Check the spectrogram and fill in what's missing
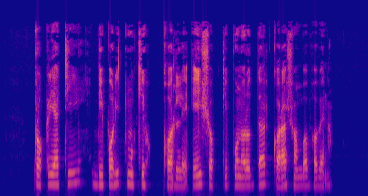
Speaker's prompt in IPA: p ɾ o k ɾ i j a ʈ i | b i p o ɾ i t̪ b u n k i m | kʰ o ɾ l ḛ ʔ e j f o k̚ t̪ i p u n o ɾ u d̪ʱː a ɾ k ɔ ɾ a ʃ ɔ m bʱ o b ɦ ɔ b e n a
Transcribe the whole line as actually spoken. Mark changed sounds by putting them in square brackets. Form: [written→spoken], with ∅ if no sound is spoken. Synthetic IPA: p ɾ o k ɾ i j a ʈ i | b i p o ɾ i t̪ [b→m] u [n→∅] k i [m→∅] | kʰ o ɾ l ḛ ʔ e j [f→ʃ] o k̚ t̪ i p u n o ɾ u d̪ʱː a ɾ k ɔ ɾ a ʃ ɔ m bʱ o b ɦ ɔ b e n a

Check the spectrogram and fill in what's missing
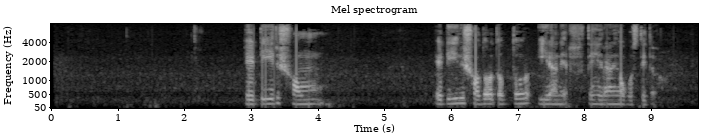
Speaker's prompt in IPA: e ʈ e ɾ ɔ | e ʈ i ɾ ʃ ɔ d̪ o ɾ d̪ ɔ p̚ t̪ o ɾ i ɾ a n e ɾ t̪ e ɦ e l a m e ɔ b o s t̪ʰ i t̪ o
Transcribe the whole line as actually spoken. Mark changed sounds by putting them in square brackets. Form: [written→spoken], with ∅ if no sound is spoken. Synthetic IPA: e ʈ [e→i] ɾ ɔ | e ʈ i ɾ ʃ ɔ d̪ o ɾ d̪ ɔ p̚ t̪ o ɾ i ɾ a n e ɾ t̪ e ɦ e [l→ɾ] a [m→n] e ɔ b o s t̪ʰ i t̪ o

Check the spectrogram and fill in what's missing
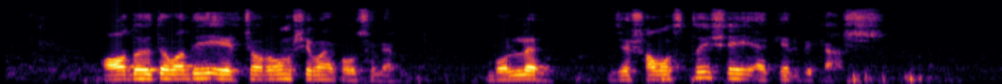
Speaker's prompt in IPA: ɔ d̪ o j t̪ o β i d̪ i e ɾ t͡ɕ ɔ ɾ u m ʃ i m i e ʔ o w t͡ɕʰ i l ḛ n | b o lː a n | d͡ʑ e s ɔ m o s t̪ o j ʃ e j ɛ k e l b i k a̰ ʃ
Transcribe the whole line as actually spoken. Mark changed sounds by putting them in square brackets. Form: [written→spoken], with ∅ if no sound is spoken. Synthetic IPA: ɔ d̪ o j t̪ o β [i→a] d̪ i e ɾ t͡ɕ ɔ ɾ [u→o] m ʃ i m [i→a] e [ʔ→p] o w t͡ɕʰ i l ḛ n | b o lː [a→e] n | d͡ʑ e [s→ʃ] ɔ m o s t̪ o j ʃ e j ɛ k e [l→ɾ] b i k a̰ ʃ

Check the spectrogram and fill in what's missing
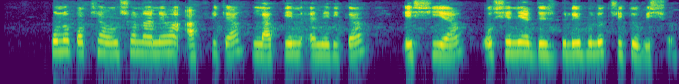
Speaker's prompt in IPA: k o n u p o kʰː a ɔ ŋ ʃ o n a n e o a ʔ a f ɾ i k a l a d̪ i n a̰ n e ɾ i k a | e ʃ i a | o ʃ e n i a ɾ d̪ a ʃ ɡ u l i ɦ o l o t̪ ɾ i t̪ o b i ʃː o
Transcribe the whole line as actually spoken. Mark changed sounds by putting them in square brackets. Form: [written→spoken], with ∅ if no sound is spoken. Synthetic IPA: k o n [u→o] p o kʰː [a→e] ɔ ŋ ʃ o n a n e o a ʔ a f ɾ i k a l a [d̪→t̪] i n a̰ [n→m] e ɾ i k a | e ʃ i a | o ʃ e n i a ɾ d̪ [a→e] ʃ ɡ u l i ɦ o l o t̪ ɾ i t̪ o b i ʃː o

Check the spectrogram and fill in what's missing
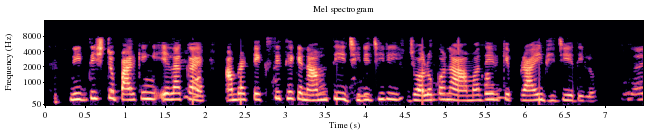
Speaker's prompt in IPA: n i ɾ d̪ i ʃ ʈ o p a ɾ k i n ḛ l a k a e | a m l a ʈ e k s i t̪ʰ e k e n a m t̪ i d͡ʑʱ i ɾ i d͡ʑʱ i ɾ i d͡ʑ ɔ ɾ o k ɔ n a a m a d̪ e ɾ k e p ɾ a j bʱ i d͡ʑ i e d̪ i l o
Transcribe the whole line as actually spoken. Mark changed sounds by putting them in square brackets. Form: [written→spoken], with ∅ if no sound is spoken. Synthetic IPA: n i ɾ d̪ i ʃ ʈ o p a ɾ k i [n→ŋ] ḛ l a k a e | a m [l→ɾ] a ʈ e k s i t̪ʰ e k e n a m t̪ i d͡ʑʱ i ɾ i d͡ʑʱ i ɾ i d͡ʑ ɔ [ɾ→l] o k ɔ n a a m a d̪ e ɾ k e p ɾ a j bʱ i d͡ʑ i e d̪ i l o

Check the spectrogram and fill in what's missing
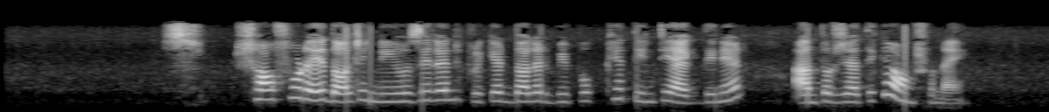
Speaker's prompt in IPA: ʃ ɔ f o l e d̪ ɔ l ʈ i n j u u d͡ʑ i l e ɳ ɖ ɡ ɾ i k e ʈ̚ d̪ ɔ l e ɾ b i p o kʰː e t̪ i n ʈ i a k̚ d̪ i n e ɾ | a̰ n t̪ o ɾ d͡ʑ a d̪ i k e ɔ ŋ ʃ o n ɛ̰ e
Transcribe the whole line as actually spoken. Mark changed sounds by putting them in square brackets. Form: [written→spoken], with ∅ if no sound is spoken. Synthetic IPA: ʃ ɔ f o [l→ɾ] e d̪ ɔ l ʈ i n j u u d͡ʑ i l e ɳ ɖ [ɡ→k] ɾ i k e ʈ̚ d̪ ɔ l e ɾ b i p o kʰː e t̪ i n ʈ i [a→ɛ] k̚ d̪ i n e ɾ | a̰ n t̪ o ɾ d͡ʑ a [d̪→t̪] i k e ɔ ŋ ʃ o n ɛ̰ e

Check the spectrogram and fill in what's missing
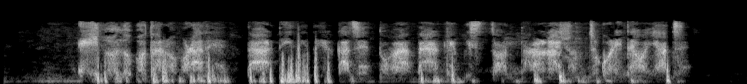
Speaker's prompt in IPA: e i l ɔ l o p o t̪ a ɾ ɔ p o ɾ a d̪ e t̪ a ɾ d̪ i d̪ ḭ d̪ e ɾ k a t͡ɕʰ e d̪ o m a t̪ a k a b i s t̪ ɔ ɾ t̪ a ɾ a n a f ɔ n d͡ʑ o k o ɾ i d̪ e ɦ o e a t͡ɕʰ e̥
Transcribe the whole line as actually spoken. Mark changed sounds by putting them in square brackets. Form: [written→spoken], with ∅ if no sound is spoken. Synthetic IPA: e [i→j] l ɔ l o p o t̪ a ɾ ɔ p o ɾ a d̪ e t̪ a ɾ d̪ i d̪ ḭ d̪ e ɾ k a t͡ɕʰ e [d̪→t̪] o m a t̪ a k [a→e] b i s t̪ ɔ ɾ t̪ a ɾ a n a [f→ʃ] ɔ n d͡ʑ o k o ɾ i [d̪→t̪] e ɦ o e a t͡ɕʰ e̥

